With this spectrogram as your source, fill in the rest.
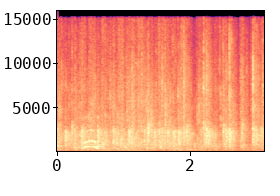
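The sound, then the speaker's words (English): Audience applause at a live evening event as a guest is welcomed on stage, a steady, moderately loud patter of many hands clapping throughout. “Everyone put their hands together for Shelley, please.”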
